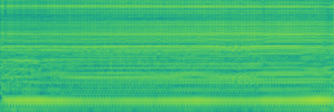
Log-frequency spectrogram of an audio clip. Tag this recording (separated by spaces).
creaky croak door wooden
